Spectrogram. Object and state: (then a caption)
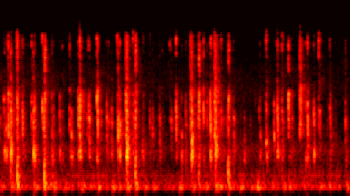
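Plastic keyboard keys being typed on. Fingertips with short painted nails type rapidly on a compact keyboard with a black plastic frame and round pink, orange and cream plastic keycaps, sitting on a desk. Quick, bright plastic clicks and taps run in an uneven, continuous stream, each one short and dry with almost no ring.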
